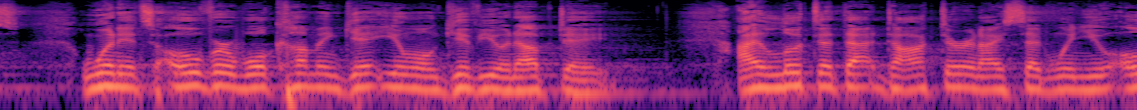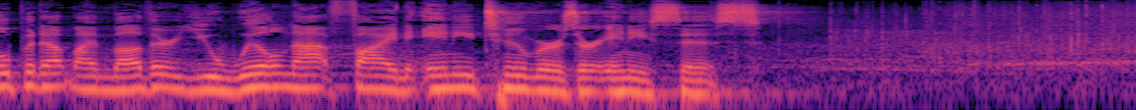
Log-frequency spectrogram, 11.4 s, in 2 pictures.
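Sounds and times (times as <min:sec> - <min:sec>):
speech: 0:00.4 - 0:09.6
audience clapping: 0:09.6 - 0:11.3.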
